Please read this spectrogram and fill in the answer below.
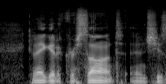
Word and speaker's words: croissant: can i get a croissant and she's like it's pronounced quasal and then like she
